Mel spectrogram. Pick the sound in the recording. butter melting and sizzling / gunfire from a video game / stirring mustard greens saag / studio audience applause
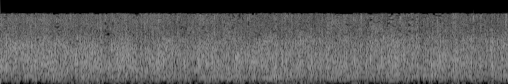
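studio audience applause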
